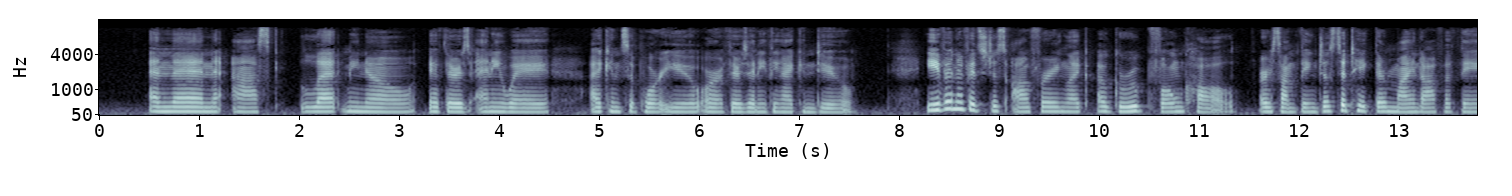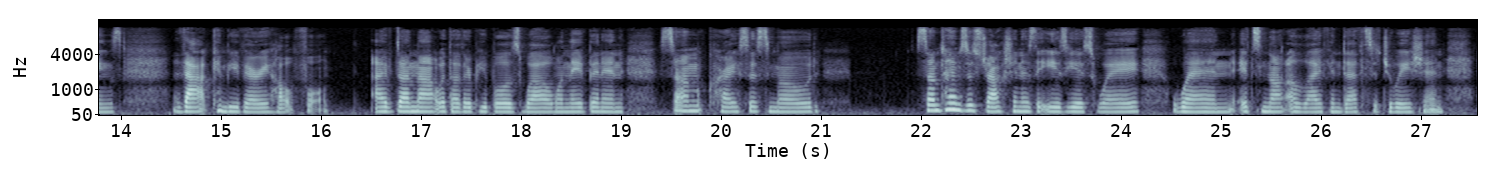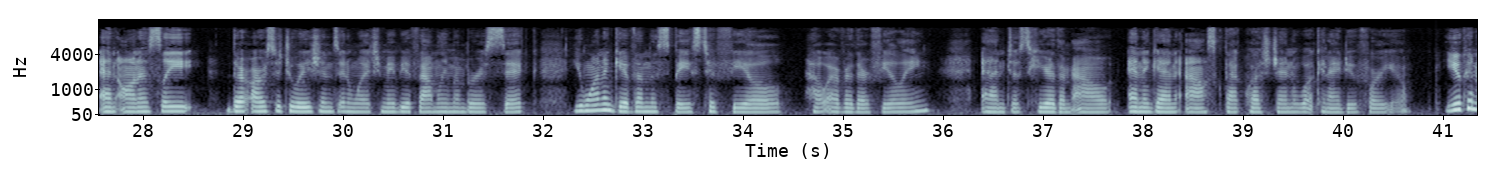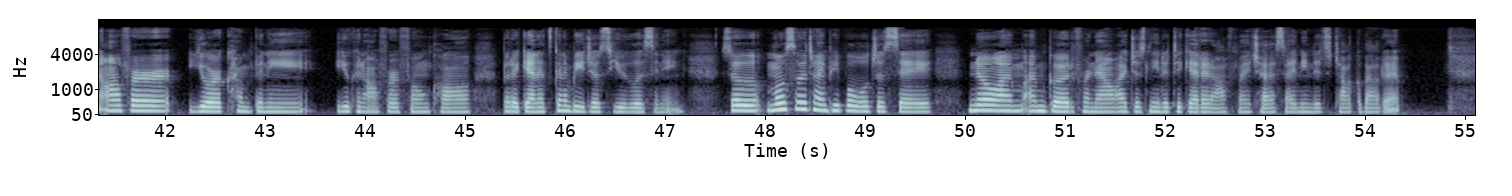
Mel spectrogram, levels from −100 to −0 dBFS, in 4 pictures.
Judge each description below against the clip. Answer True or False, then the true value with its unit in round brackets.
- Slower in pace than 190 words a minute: True (180 wpm)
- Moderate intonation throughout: False (1.8 semitones)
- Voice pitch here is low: False (165 Hz)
